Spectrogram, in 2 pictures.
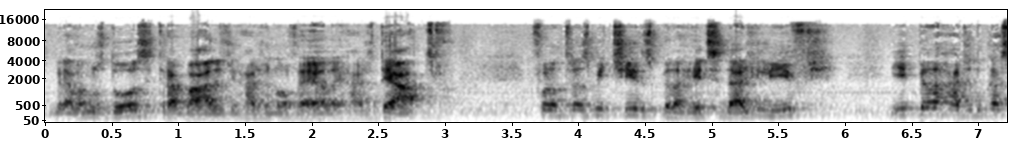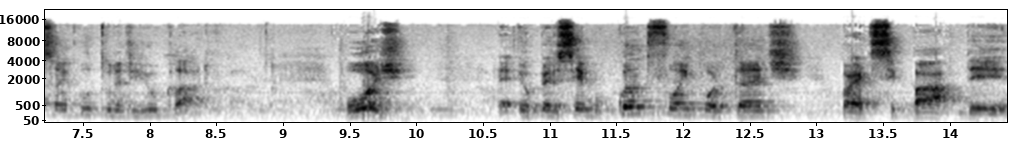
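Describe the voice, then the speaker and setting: A man with a Brazilian accent giving a formal personal testimonial in measured, sometimes hesitant phrases. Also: medium pitch. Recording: roomy echo, faint ambient noise.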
